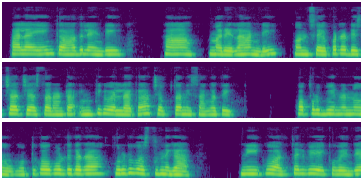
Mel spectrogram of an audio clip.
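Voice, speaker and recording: A woman's voice: fairly high pitch, mellow, no echo, rough recording. A woman narrating a serialized audio story, voicing the dialogue of all characters in her own voice.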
